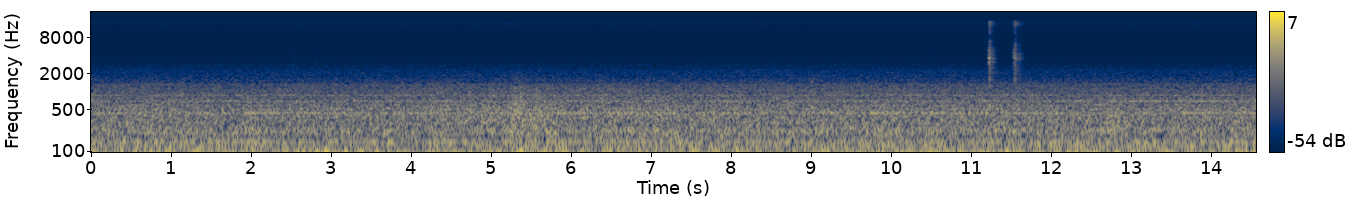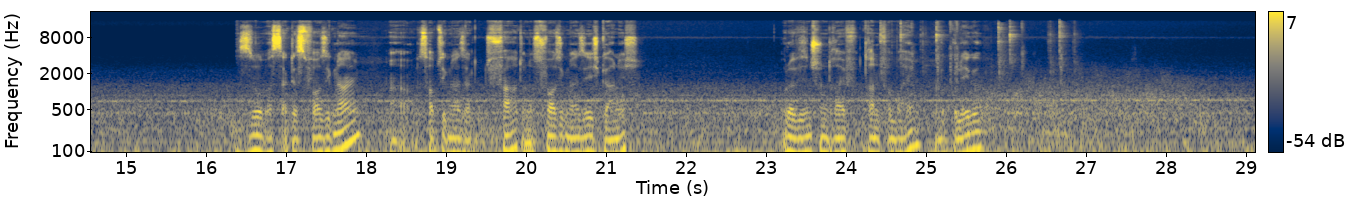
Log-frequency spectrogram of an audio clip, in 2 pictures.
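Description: A train's electric motor hums steadily.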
